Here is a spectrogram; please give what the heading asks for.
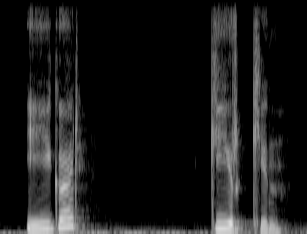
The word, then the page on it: Igor Girkin: slow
